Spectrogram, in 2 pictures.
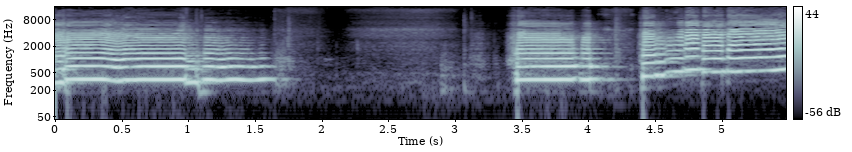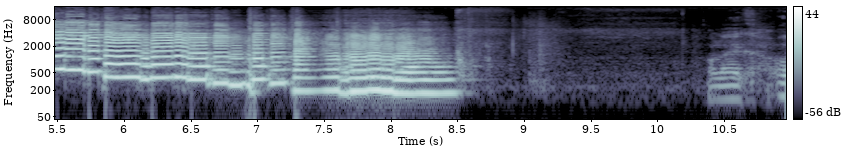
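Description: Alto saxophone with an Oleg mouthpiece, played solo: a short phrase of held notes, a pause of about a second and a half, then a longer phrase with notes that bend in pitch.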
